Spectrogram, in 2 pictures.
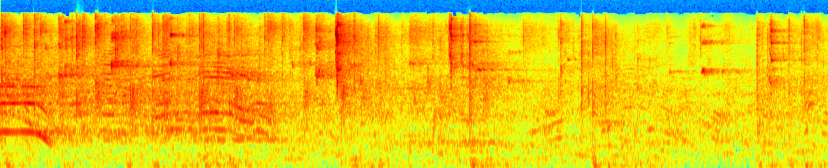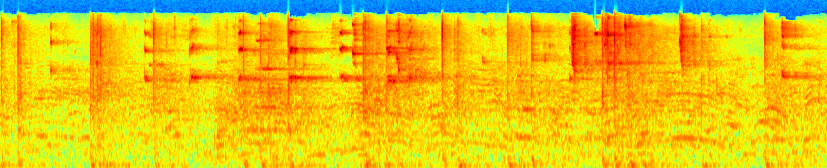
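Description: Several basketballs bouncing irregularly on a gym floor during warm-up shooting, with short high squeaks and the chatter of spectators echoing in a large gym.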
